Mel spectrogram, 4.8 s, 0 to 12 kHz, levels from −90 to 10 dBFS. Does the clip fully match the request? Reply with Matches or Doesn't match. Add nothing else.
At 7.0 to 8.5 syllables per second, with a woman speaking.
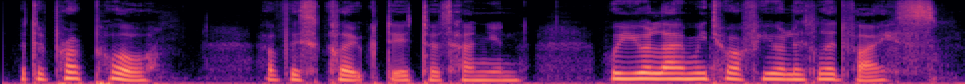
Matches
